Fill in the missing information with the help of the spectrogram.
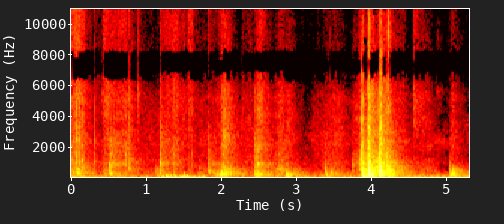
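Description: Grooming brush scrubbing over a shedding horse's coat in a string of short, scratchy strokes. About four seconds in comes a single louder scuff and knock.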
